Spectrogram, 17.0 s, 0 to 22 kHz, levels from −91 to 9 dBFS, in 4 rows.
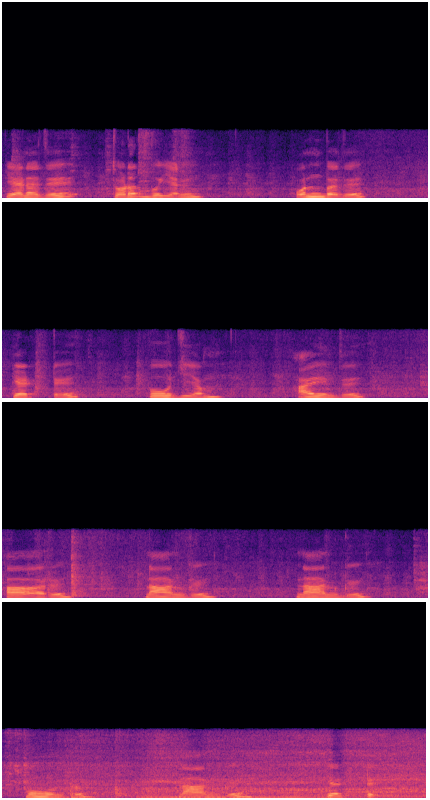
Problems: background sounds at intervals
